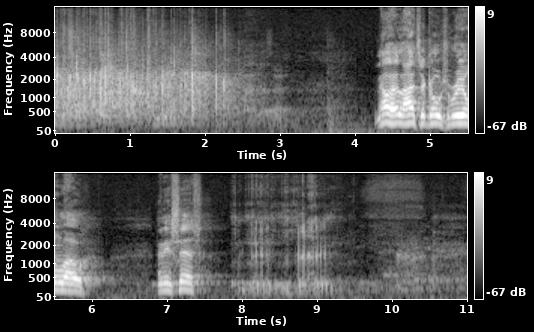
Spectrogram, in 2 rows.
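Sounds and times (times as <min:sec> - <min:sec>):
speech: 0:04.3 - 0:06.0, 0:06.9 - 0:07.5
man imitating loud snoring: 0:07.9 - 0:09.5.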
